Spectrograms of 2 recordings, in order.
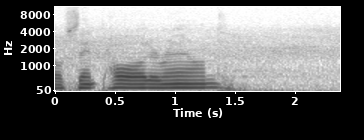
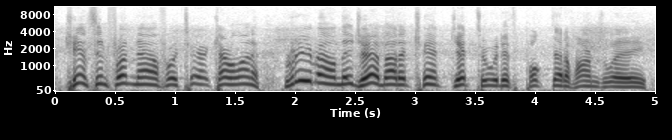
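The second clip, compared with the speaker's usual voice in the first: rising higher and louder through the rebound scramble; excited play call; 8 semitones higher, 5 dB louder than usual. Real, not acted. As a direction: call the chance in front with mounting urgency. Scramble in front of the net.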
